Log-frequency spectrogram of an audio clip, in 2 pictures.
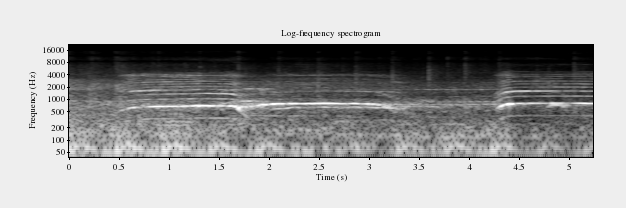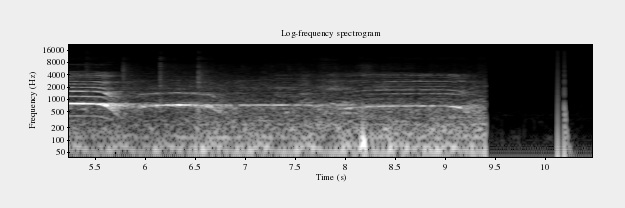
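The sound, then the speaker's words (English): Loud, drawn-out booing from a crowd at Dodger Stadium as a group is introduced comes in three long swells, the sustained jeering voices rising over a steady rumble of background crowd noise before cutting off abruptly. “there were two people in the stands and they're both booing.”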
